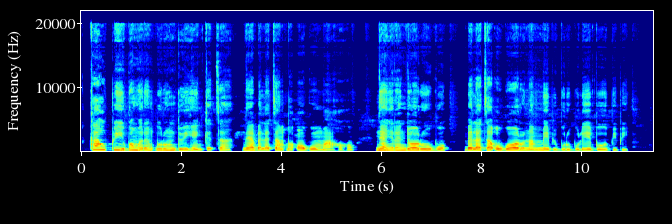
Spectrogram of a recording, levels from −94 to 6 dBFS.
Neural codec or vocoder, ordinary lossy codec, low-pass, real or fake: none; none; none; real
